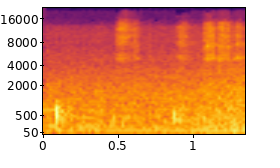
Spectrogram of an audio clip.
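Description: During a geography lecture on map projections, chalk or a marker scratches on a board in faint, brief strokes over a steady room hum, with no talking.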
